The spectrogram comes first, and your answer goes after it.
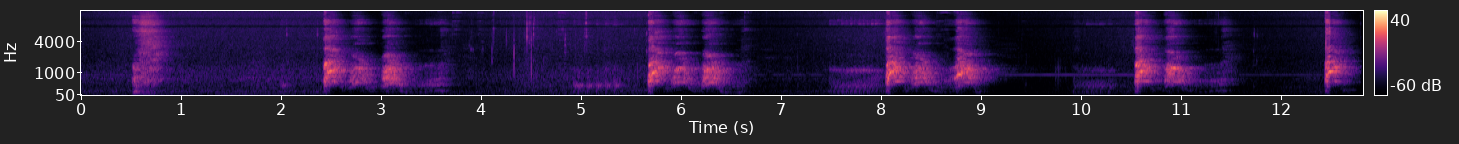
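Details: Bandit, a pet dog, gives sharp barks in clusters of two or three, spaced roughly every two to three seconds, with quieter low growly sounds and a faint hum in the gaps.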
